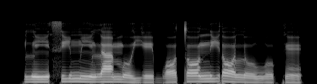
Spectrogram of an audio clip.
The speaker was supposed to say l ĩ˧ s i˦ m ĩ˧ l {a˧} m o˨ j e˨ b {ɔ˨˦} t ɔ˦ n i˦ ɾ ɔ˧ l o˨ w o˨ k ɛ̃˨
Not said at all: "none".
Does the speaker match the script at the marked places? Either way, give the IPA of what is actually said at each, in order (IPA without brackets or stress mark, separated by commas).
a˧, ɔ˨˦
